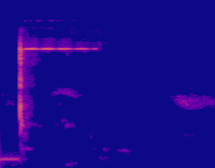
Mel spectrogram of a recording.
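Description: A single short high-pitched bell-like ring, starting sharply a moment in and fading out within about a second, preceded by a faint low hum.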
